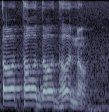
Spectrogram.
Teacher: त बोलते समय आपकी जीभ जो है वो आपके दांतों से स्पर्श कर रही है और आप अपने जीभ को बिना दांतों से स्पर्श किए हुए त का उच्चारण नहीं कर सकते हैं। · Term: दंत्य ध्वनियाँ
